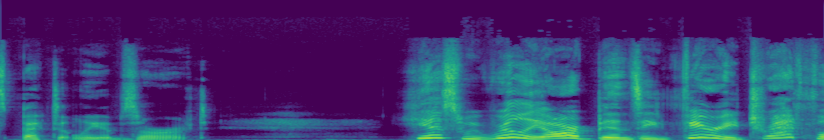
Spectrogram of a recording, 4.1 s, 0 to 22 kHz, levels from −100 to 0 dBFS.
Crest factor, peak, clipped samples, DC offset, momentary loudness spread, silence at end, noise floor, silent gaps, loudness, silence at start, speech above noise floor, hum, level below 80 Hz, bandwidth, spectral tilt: 18 dB; -6 dBFS; under 0.1%; under 0.1%; 14 LU; 0 s; -59 dBFS; none; -23 LUFS; 0 s; 36 dB; none; -58 dBFS; 16.5 kHz; -2.5 dB/octave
